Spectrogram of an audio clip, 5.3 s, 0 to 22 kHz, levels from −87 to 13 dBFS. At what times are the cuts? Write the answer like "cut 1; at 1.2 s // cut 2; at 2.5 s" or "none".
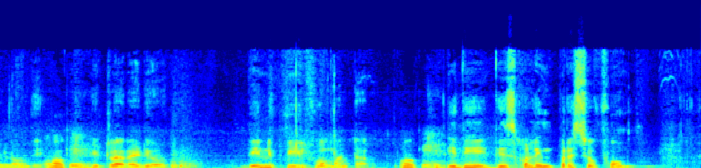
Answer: cut 1; at 3.2 s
